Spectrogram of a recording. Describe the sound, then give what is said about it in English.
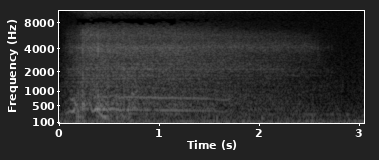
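A long, deep inhale through the nose during a guided group breathing exercise, a faint, soft hiss lasting a couple of seconds before it fades, over a low steady hum. “Together, let's take a big breath in through our noses.”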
